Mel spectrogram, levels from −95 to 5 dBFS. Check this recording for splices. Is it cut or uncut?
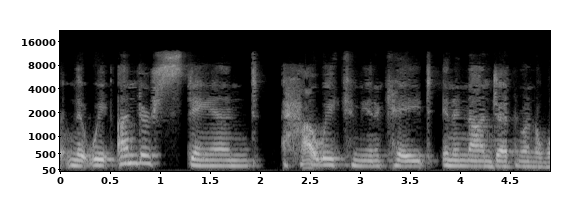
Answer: uncut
